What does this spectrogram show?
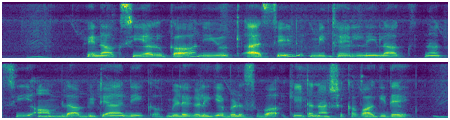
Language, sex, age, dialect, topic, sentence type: Kannada, female, 18-24, Mysore Kannada, agriculture, statement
